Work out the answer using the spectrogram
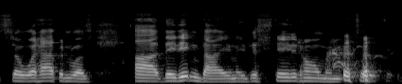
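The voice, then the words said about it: Queens, New York accent. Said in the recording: “I grew up in Queens, New York. If my accent didn't give me away”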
